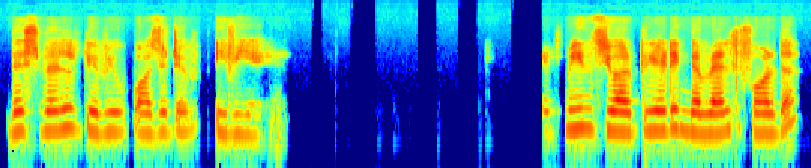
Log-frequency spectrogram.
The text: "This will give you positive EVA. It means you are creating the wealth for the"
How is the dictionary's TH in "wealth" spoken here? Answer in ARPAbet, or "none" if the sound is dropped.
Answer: T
